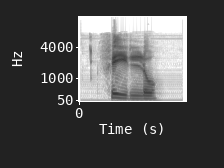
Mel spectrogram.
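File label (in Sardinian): "Fillu", Sardinian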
